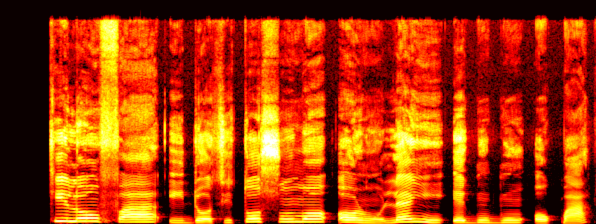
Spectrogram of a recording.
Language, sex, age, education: Yoruba, female, 15-29, tertiary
